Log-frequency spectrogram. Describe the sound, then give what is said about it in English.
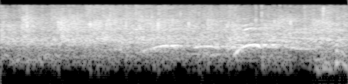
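A crowd applauds steadily, dense clapping filling the whole stretch at a fairly loud, even level, with a few voices and a brief whoop rising over the clapping. “Give a round of applause.”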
